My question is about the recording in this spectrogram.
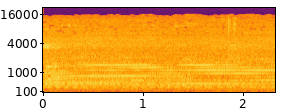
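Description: A wind instrument sounding one long, steady note, rich in overtones and without drums.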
